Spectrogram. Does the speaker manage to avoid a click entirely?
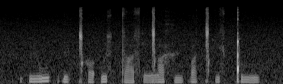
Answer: no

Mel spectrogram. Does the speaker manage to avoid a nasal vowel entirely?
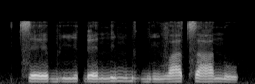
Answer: no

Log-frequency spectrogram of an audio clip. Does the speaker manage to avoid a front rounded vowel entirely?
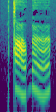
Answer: yes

